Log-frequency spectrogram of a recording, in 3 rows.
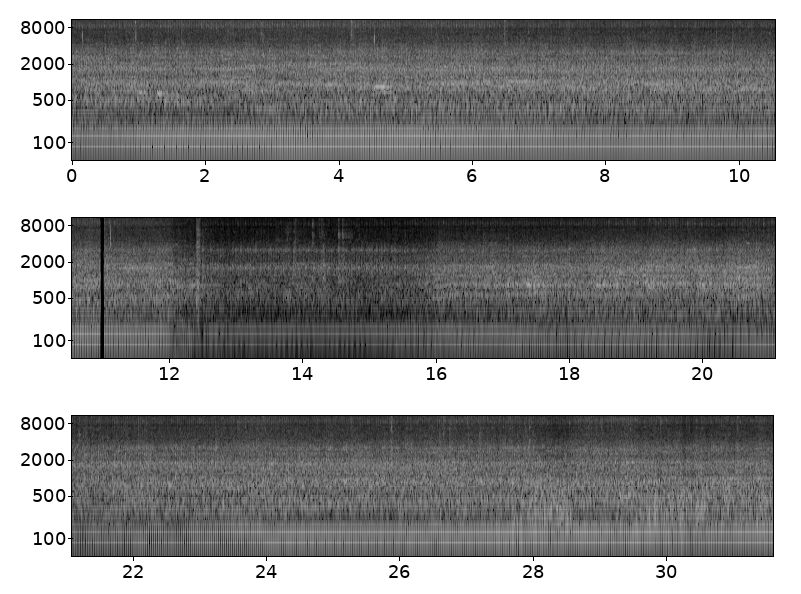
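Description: Kubota L3608 tractor's three-cylinder diesel engine running steadily under load as its rear rotary tiller churns the soil. About eleven seconds in, the sound drops suddenly and stays quieter for a few seconds, then rises again to full strength.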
